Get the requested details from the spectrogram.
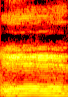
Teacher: ऐसे लंबे ध्वनि के अंदर बोलते हैं, उसे हम प्लुत स्वर कहते हैं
